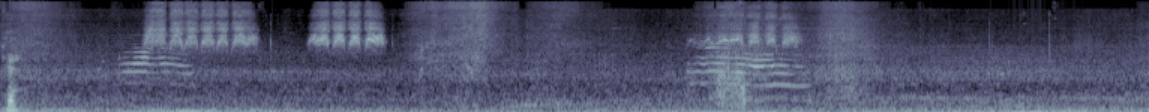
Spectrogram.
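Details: Friendly ginger stray cat asking for food outdoors; two short, high, slightly falling meows several seconds apart over steady low rumbling background noise and faint voices.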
